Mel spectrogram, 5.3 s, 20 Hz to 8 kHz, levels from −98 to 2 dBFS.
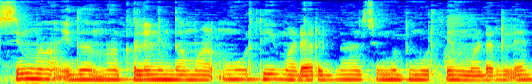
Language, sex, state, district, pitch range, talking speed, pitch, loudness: Kannada, male, Karnataka, Belgaum, 125-130 Hz, 125 wpm, 130 Hz, -16 LUFS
